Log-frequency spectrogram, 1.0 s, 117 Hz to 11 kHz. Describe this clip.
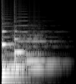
chat-message-2 outgoing message
This is a short notification, originally intended to be for an outgoing chat message. Created in GarageBand and edited in Audacity.
electronic, synthesized, notification, digital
